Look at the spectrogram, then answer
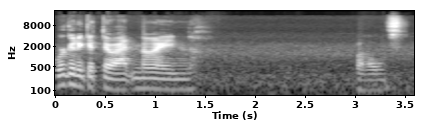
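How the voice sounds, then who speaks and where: A soft-spoken man talks at a fairly slow pace in a monotone, flat intonation. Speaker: flight sim streamer. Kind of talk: live stream commentary. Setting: live stream.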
